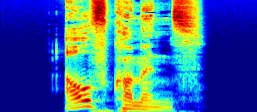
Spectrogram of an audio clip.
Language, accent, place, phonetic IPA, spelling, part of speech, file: German, Germany, Berlin, [ˈaʊ̯fˌkɔməns], Aufkommens, noun, De-Aufkommens.ogg
- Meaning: genitive singular of Aufkommen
